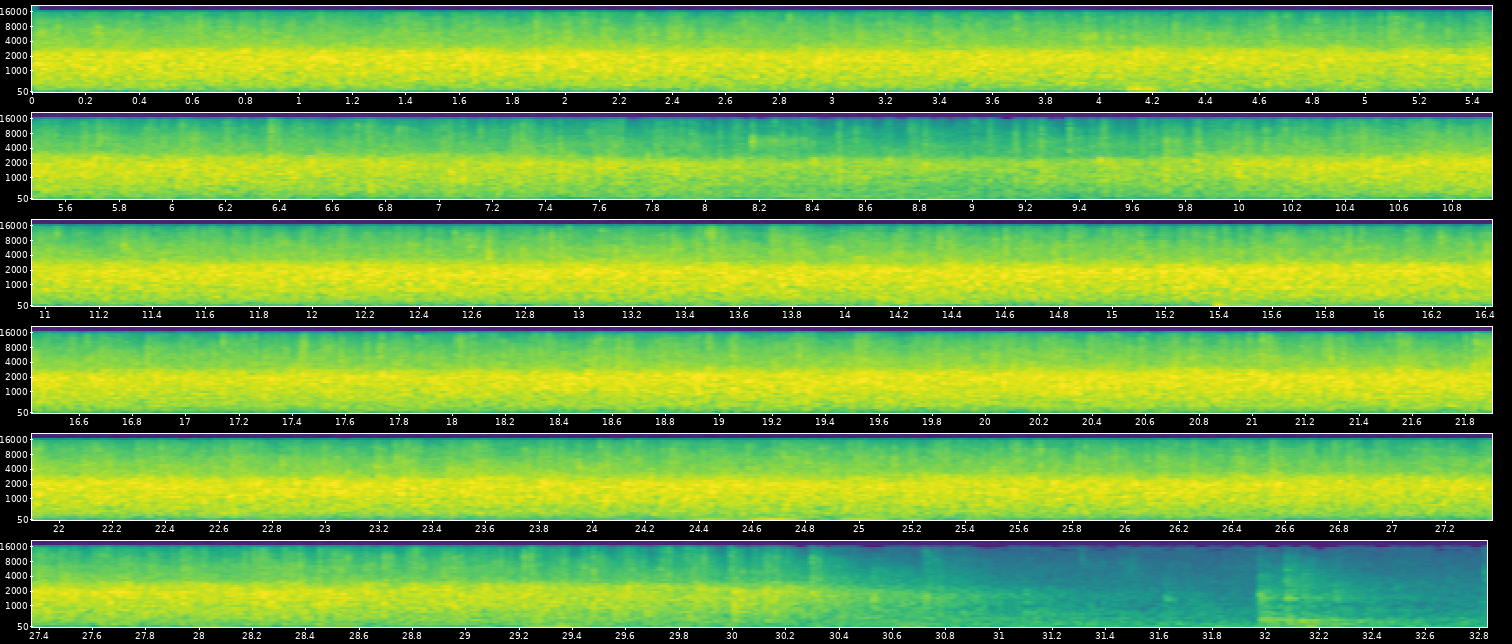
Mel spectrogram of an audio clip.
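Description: Audience applauding steadily, thinning briefly about eight seconds in, then picking up again and dying away at the very end.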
